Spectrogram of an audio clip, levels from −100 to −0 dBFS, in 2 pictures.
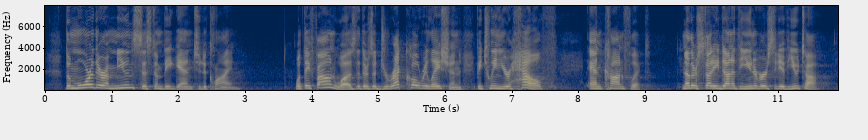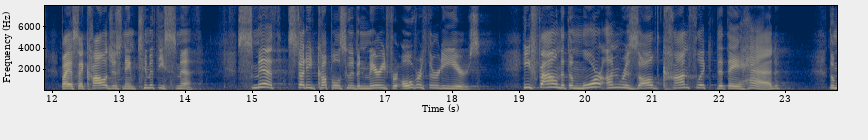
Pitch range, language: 195-250 Hz, English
